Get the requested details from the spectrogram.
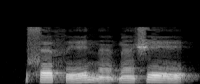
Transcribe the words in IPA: s ɛ˧ f eː˨˦ n ɛ̃˨ ɓ ɛ̃˧ ʃ eː˦˨

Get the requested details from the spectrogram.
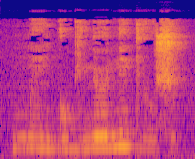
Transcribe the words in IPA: mː ĩː˨ ɡ͡b u˨ bʲ ə˨ n øː˧ n ĩ˦ kʲ o̤˧ ʃ

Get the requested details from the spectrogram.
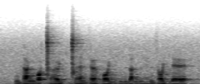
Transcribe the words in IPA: n z a ŋ ɡ ɔ ɡ͡ǀ a ə̯ j u ɡ͡ǀ æ n z ɜ v ɔ j æ̤ d n d a d n æ̤ n z ɔ j l ɛ

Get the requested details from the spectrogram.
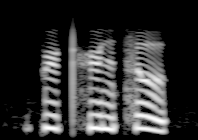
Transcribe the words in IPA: p y˥˧ t̪ʰ y˥˧ n t͡s ɹ̩˥˩

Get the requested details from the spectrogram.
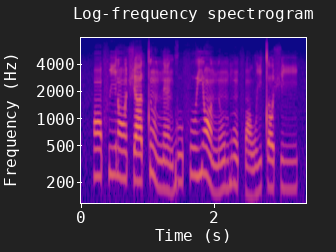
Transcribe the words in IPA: ɔ̃˦ f i˦ ɾ ɔ̃˦ ʃ a˦ t ũ˦˨ n ɛ̃˨ ɡ u˧ f u˦ j ɔ̃˦˨ n ũ˨˦ b ũ˦˨ f ɔ̃˨ w i˨˦ t ɔ˦ ʃ i˧

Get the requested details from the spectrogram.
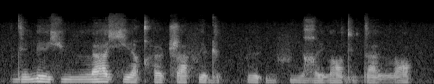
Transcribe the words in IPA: d e n e ɕ y lː a ɕ e qʰ y ʈ͡ʂ a f ɪ ɖ ɪ pː ʏ ʔ i f i ʁ e l ɒ d y d a lː ɒ

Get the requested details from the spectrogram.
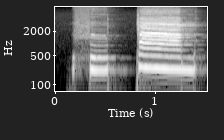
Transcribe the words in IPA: θ ɯ pː aː m

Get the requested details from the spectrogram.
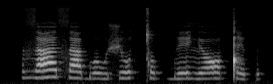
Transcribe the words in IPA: z a s a b o w ʃ o ǀ o p b e lʲ ɔ ǃ e p

